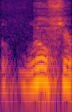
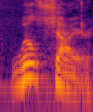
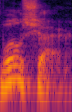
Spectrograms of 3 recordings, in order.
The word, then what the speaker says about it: Wilshire: like we know out here, it's Wilshire Boulevard, but being from back east, Wiltshire. Wilshire, yeah, exactly. Wilshire. How about the town Cerritos?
